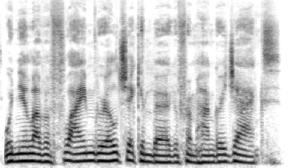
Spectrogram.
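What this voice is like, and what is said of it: Imitates another person's voice. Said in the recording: “my Samuel Johnson impression ... he had a unique voice”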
